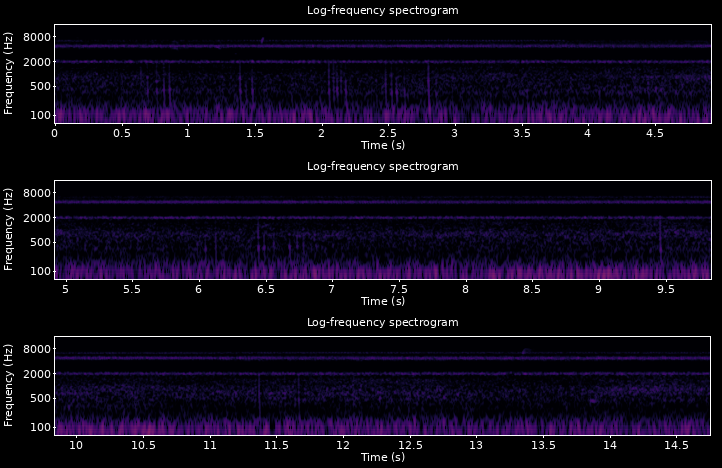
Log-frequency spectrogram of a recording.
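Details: Crickets chirping at sunset, heard on an evening walk: a steady, unbroken high trilling in several layered pitches runs throughout, over a heavy low rumble of wind or handling noise.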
